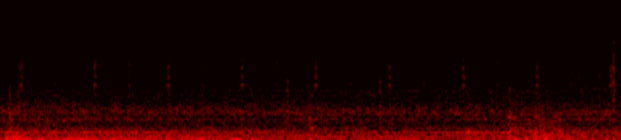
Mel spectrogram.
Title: Hyundai EON severe grinding sound during a low rpm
